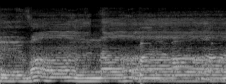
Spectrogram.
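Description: Devotional chanting: a sustained, ornamented sung melody gliding between held notes over a steady low held tone.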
